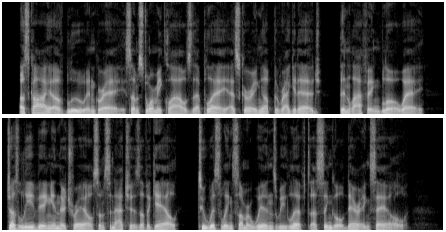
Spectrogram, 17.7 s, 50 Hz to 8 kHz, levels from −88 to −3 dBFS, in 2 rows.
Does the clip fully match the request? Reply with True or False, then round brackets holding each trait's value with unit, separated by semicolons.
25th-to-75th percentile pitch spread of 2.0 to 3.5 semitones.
False (4.3 semitones)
